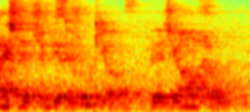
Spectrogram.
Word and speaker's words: Refugio: He's a member of your Refurio, actually it should be a Refugio, but as you all know, we mispronounce it probably on purpose because it's a Mexican word, and we weren't pleased with those back in the old days.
